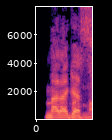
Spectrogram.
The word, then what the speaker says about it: Malagasy: Malagasy, Malaga yeah, Malagasy.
